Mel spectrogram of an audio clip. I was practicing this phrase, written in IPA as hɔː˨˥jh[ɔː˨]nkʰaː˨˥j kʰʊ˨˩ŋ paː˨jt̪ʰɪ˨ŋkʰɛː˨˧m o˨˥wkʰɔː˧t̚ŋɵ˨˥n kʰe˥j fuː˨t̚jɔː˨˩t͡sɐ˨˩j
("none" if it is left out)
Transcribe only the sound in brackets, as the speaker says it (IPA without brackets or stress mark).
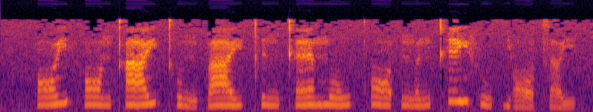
ɔː˨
